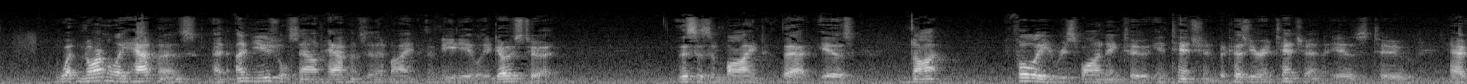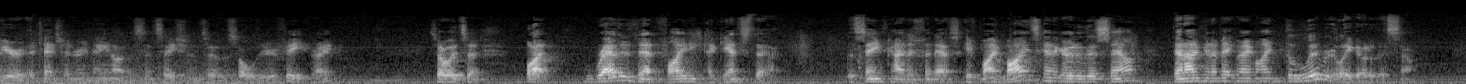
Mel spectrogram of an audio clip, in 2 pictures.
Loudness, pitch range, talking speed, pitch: -19 LUFS, 95-135 Hz, 160 wpm, 115 Hz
